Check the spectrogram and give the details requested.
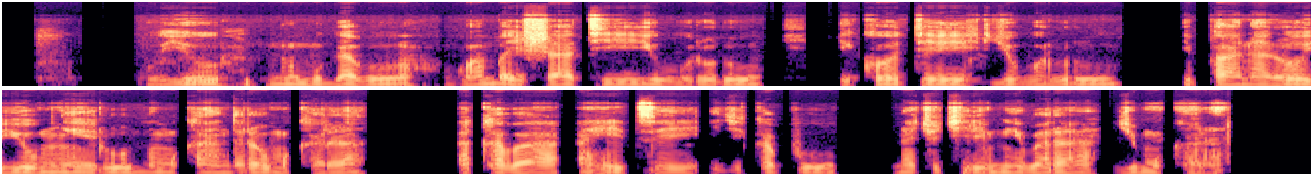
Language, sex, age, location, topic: Kinyarwanda, male, 25-35, Kigali, finance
